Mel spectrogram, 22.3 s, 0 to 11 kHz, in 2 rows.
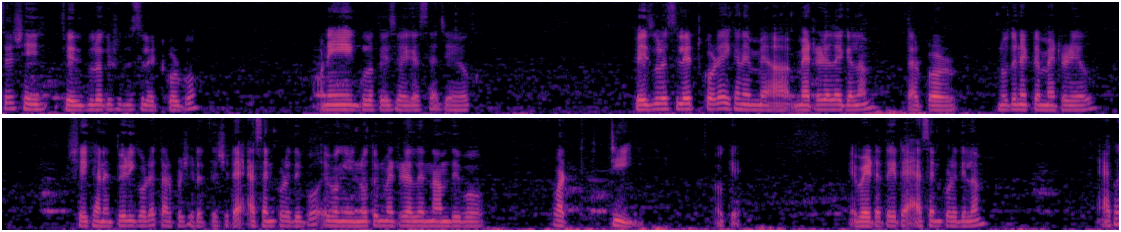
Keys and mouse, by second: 2.8 c, 5.0 Tab, 5.7 Tab, 21.7 Tab.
